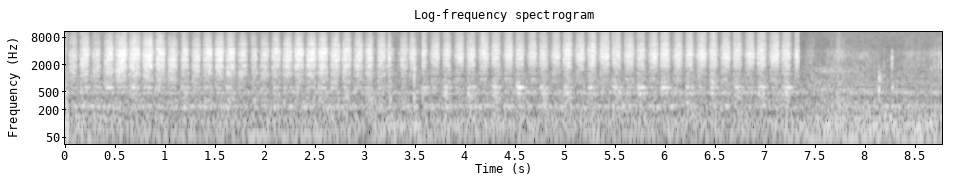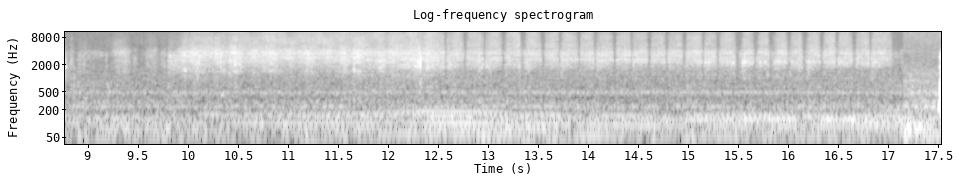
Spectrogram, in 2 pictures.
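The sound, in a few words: sanding oil finish off a guitar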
